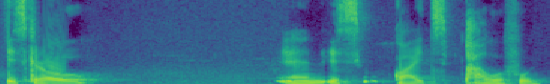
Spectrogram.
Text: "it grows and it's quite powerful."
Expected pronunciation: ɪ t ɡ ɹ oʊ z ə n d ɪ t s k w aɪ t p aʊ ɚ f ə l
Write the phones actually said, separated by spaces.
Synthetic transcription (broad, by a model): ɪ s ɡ ɹ oʊ ə n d ɪ t s k w aɪ t p aʊ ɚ f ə l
